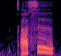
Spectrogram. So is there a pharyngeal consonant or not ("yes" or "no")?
no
